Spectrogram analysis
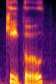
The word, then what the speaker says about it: quipu: The quipoo, pronounced kipu, is a recording device made of knotted cords.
